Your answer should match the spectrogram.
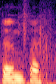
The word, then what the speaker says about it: Domesday: And then no, it's pronounced Domesday.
